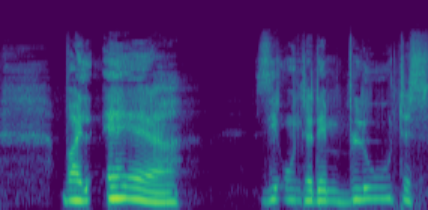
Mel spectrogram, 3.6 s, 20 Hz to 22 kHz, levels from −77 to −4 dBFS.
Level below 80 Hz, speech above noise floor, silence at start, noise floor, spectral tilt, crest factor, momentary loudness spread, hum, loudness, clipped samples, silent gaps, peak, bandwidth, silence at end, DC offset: -66 dBFS; 40 dB; 0 s; -65 dBFS; -4.5 dB/octave; 20 dB; 14 LU; none; -26 LUFS; under 0.1%; none; -8 dBFS; 13 kHz; 0 s; under 0.1%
